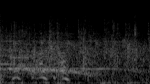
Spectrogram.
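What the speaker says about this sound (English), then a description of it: "Let's give her a round of applause." Audience applause in a conference hall during a plenary session, a brief, fairly faint wash of clapping with a few voices murmuring over it.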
